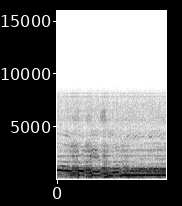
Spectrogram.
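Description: Music with singing: long held sung notes that glide between pitches, thin in sound with almost no bass.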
